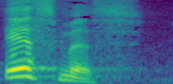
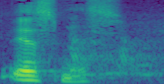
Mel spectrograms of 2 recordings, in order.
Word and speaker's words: Isthmus: Isthmus. All right. It's not Christmas. Isthmus. Isthmus. It says T-H. You guys get it.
